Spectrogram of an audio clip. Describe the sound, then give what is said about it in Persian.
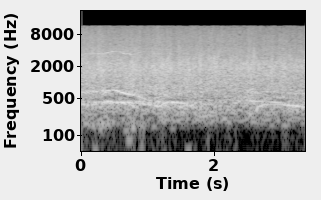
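An audience claps hands at a live singing event, producing a dense, even wash of applause that stays loud and steady from start to finish. “یه دست بزن خستگی دست بزن”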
